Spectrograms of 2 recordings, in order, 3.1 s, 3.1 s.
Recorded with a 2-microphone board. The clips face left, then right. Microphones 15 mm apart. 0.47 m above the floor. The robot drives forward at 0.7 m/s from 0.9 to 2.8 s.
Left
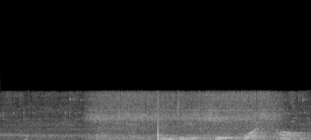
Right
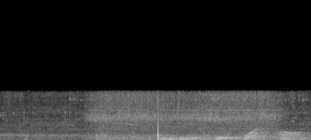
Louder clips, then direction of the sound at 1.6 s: Right 1 dB; 20° left (ahead or behind).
